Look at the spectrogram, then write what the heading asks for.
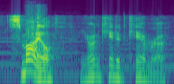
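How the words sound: The put-on character voice is a close imitation. The speaker calls it right. "that's closer to it"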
